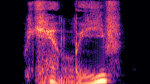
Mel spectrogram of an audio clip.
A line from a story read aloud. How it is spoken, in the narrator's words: he said under his breath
